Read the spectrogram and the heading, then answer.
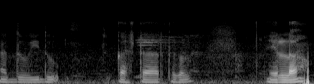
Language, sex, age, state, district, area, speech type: Kannada, male, 18-30, Karnataka, Dakshina Kannada, rural, spontaneous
